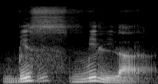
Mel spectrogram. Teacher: سین میں آواز، اس میں سیٹی کی آواز پیدا ہوگی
